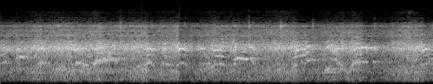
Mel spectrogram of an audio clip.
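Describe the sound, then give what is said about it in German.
A tsunami after a magnitude 7.5 earthquake surges with massive force over the beach promenade of the coastal town of Palu, sweeping away houses, containers, cars and motorcycles. The water roars and churns without pause, loud, a dense rushing torrent with faint, indistinct human voices buried beneath it. “Sie überspült mit ungeheurer Wucht die Strandpromenade, reißt Häuser um und Container mit, Autos und Motorräder werden fortgespült und die Menschen sind in schierer Panik.”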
